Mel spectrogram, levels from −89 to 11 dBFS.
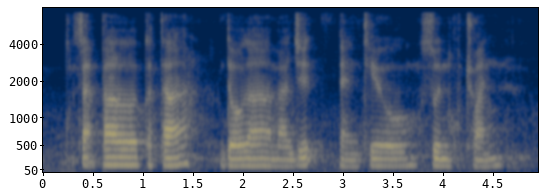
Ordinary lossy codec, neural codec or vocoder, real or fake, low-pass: MP3, 64 kbps; codec, 24 kHz, 6 kbps, HILCodec; fake; 7.2 kHz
